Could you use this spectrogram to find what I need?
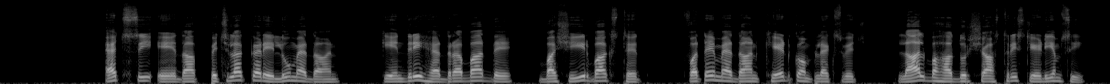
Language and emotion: Punjabi, neutral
